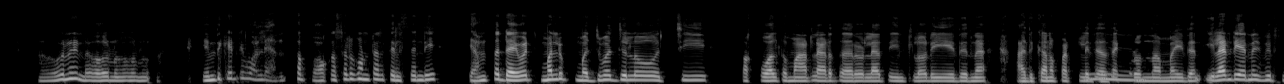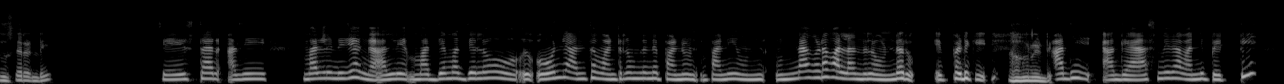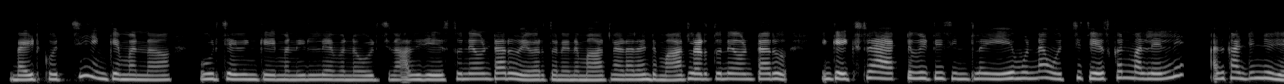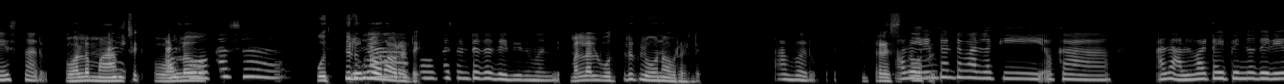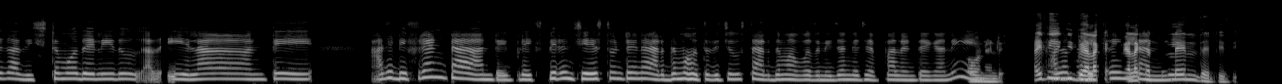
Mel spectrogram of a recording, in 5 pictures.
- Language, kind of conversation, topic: Telugu, podcast, మల్టీటాస్కింగ్ చేయడం మానేసి మీరు ఏకాగ్రతగా పని చేయడం ఎలా అలవాటు చేసుకున్నారు?
- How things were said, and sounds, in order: other background noise; in English: "ఫోకస్‌డ్‌గా"; in English: "డైవర్ట్"; in English: "ఒ ఓన్లీ"; tapping; in English: "ఎక్స్ట్రా యాక్టివిటీస్"; in English: "కంటిన్యూ"; in English: "ఫోకస్"; in English: "డిఫరెంట్"; in English: "ఎక్స్పీరియన్స్"; chuckle; in English: "డిఫరెంట్"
